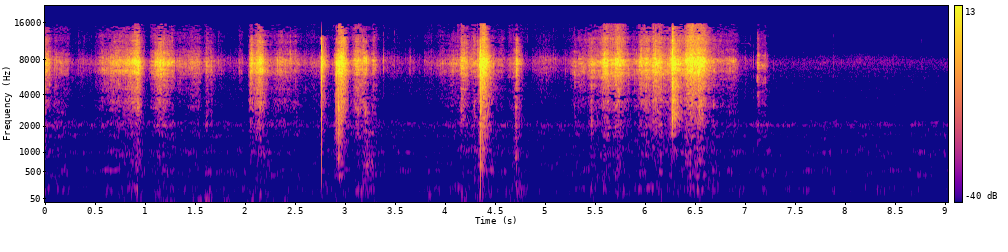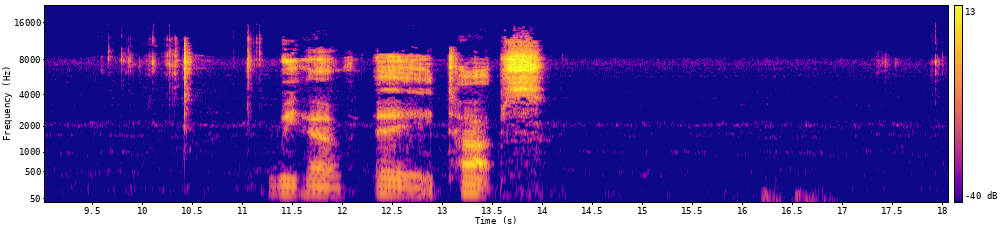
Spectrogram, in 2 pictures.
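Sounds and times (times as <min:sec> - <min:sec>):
plastic and bubble wrap crinkling: 0:00.0 - 0:07.3.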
